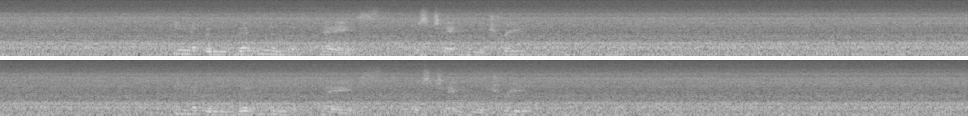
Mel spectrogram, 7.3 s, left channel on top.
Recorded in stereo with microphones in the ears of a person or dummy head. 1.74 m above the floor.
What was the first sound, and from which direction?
A woman speaking, 85° left.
